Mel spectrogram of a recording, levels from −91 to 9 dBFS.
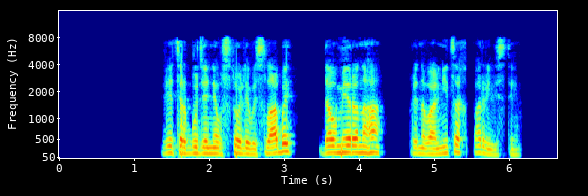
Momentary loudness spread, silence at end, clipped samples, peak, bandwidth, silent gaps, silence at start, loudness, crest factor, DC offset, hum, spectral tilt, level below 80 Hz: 13 LU; 0.5 s; under 0.1%; -2 dBFS; 8.4 kHz; 3.25-3.46 s, 4.38-4.67 s, 5.46-5.52 s; 1.4 s; -18 LUFS; 18 dB; under 0.1%; none; -6.5 dB/octave; -52 dBFS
